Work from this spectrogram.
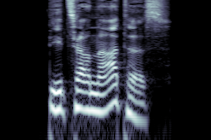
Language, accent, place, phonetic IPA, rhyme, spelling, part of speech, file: German, Germany, Berlin, [det͡sɛʁˈnaːtəs], -aːtəs, Dezernates, noun, De-Dezernates.ogg
- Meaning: genitive singular of Dezernat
